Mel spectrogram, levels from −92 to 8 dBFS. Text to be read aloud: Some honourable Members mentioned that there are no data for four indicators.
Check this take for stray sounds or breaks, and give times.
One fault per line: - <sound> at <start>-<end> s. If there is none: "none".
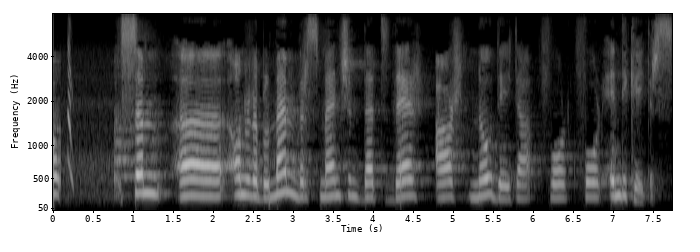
- chirp at 0.2-0.3 s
